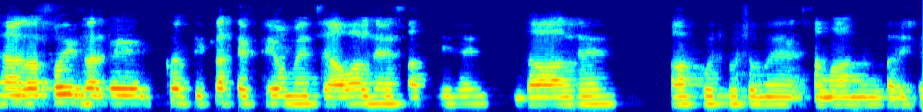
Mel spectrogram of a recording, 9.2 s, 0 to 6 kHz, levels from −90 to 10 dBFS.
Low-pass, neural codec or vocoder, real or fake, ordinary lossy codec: 5.4 kHz; codec, 44.1 kHz, 2.6 kbps, SNAC; fake; AAC, 32 kbps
